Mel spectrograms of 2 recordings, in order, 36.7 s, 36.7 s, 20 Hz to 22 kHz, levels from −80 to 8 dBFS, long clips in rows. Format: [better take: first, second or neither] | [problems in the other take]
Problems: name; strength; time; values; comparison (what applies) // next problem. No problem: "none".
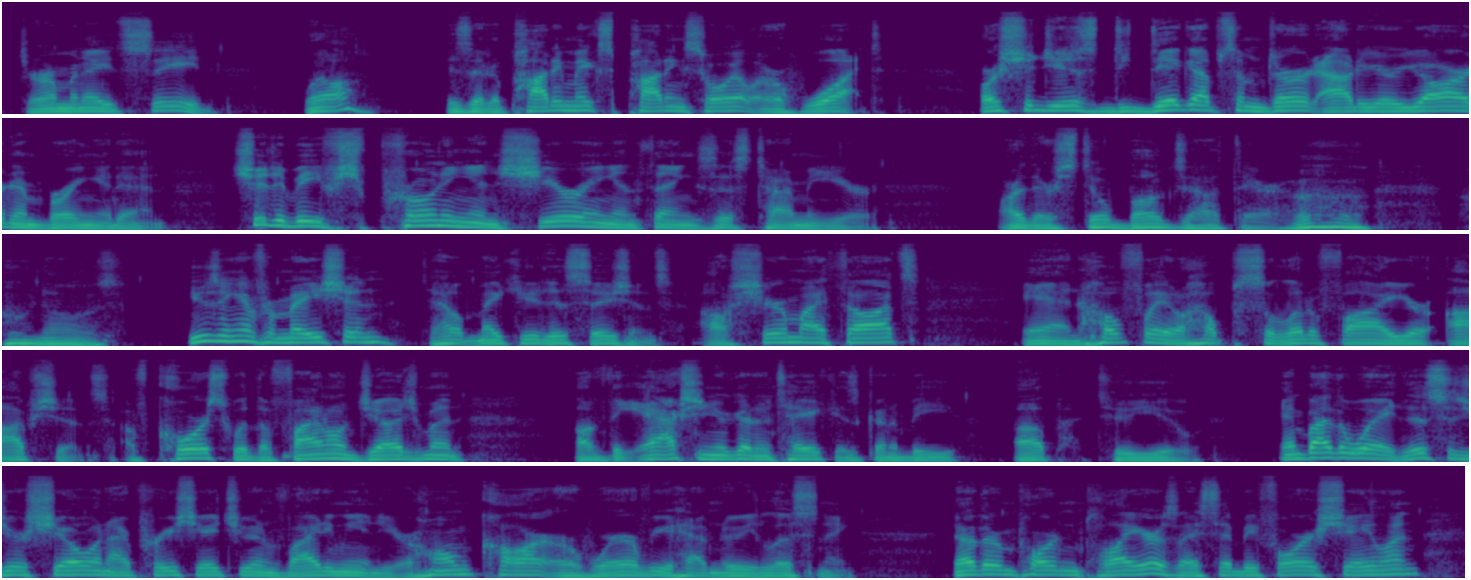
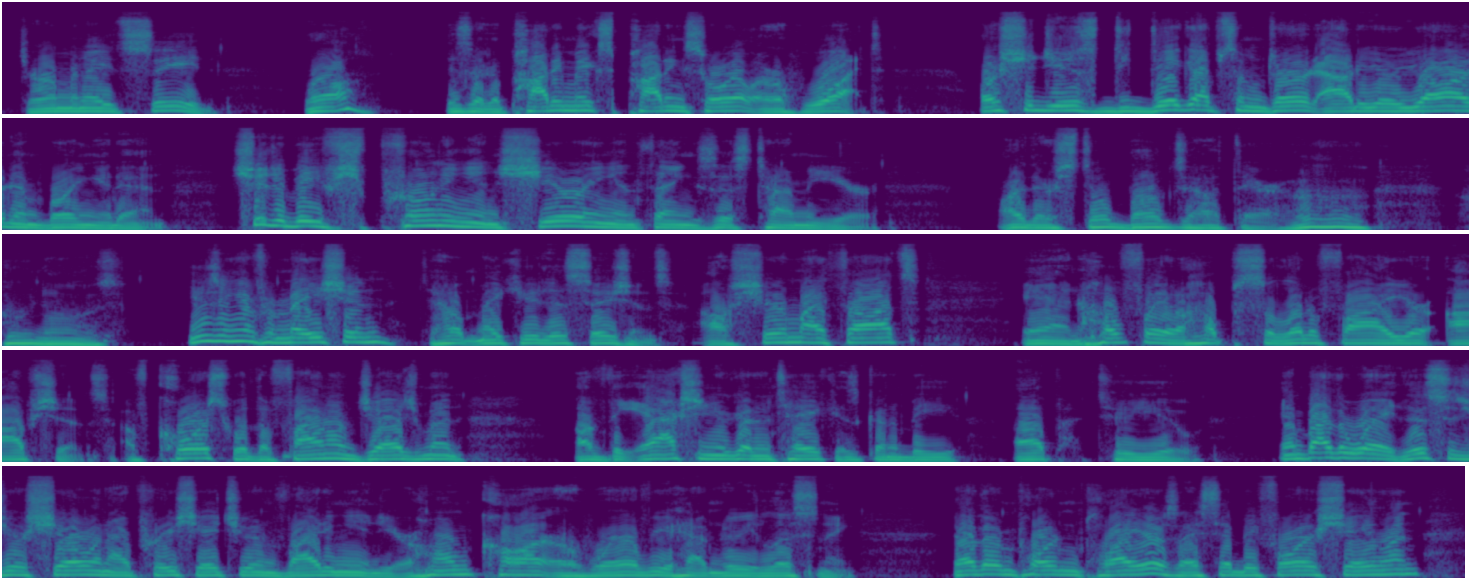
first | distortion; slight; 10 dB below the speech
